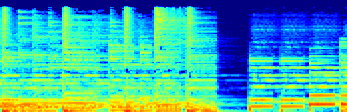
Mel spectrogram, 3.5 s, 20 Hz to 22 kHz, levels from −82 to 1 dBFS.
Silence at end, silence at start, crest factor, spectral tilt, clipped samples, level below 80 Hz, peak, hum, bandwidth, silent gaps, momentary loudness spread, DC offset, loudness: 0 s; 0 s; 16 dB; -4.5 dB/octave; under 0.1%; -24 dBFS; -2 dBFS; none; 17 kHz; none; 6 LU; under 0.1%; -18 LUFS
